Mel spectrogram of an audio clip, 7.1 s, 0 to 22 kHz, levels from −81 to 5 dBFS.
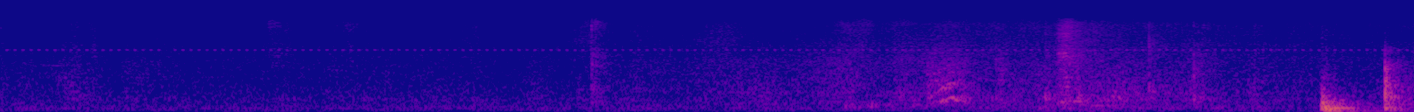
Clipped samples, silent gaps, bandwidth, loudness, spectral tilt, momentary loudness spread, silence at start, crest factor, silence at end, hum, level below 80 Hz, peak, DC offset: under 0.1%; none; 11.5 kHz; -50 LUFS; -4.5 dB/octave; 18 LU; 0 s; 28 dB; 0 s; none; -62 dBFS; -22 dBFS; under 0.1%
